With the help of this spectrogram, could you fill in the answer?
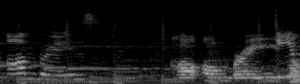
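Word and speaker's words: hombre: breze yeah that's how H in the beginning is silent Ryan ombr ombre do you not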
